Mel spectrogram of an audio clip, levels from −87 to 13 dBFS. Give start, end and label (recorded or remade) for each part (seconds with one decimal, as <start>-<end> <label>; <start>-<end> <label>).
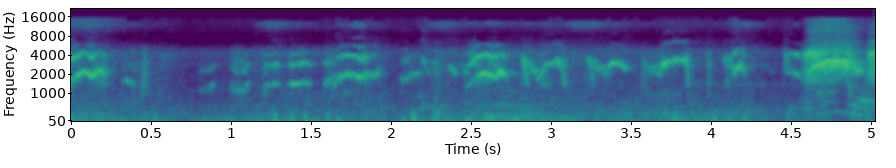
0.0-2.8 remade; 2.8-5.0 recorded

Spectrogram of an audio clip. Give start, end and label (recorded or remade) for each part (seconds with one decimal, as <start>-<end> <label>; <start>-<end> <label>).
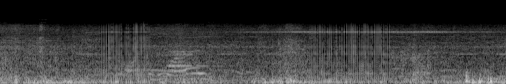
0.0-1.0 recorded; 1.0-1.5 remade; 1.5-3.1 recorded; 3.1-3.9 remade; 3.9-5.1 recorded

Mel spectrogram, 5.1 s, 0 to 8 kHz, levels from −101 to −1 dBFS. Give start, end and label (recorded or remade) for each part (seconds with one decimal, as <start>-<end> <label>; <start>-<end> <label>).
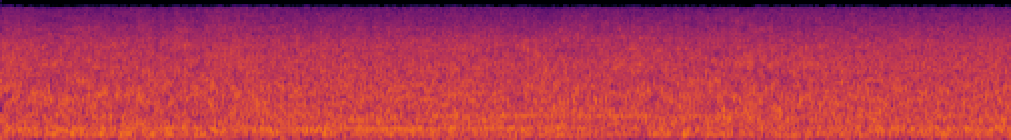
0.0-1.2 remade; 1.2-2.6 recorded; 2.6-4.1 remade; 4.1-5.1 recorded

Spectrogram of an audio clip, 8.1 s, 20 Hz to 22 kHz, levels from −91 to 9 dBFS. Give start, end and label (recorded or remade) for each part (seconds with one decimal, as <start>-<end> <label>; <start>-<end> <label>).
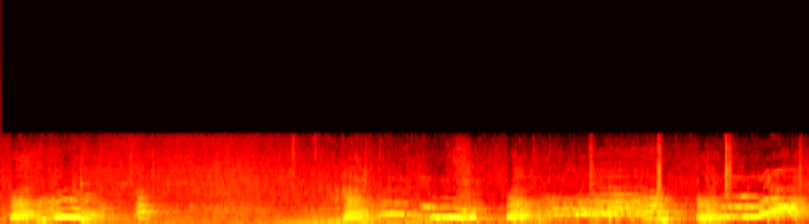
0.0-0.4 recorded; 0.4-2.9 remade; 2.9-5.8 recorded; 5.8-6.6 remade; 6.6-8.1 recorded

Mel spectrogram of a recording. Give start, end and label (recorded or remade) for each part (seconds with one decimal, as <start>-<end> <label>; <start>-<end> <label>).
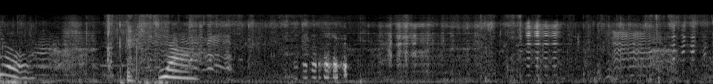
0.0-0.5 recorded; 0.5-1.0 remade; 1.0-3.2 recorded; 3.2-4.8 remade; 4.8-7.1 recorded

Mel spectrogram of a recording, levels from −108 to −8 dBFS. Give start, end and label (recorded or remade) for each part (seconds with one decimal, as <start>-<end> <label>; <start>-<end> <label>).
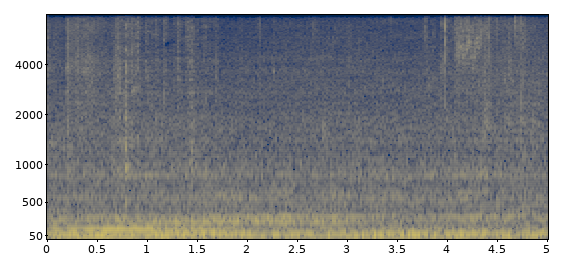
0.0-0.7 remade; 0.7-1.8 recorded; 1.8-3.2 remade; 3.2-4.3 recorded; 4.3-5.0 remade

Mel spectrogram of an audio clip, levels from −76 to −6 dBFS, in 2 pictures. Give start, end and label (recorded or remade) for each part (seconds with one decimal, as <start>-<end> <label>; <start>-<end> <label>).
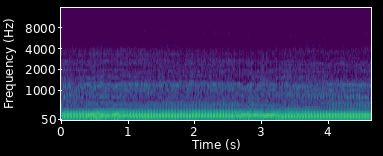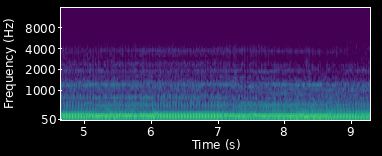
0.0-0.4 recorded; 0.4-1.0 remade; 1.0-2.6 recorded; 2.6-3.3 remade; 3.3-5.0 recorded; 5.0-6.1 remade; 6.1-7.0 recorded; 7.0-8.7 remade; 8.7-9.3 recorded

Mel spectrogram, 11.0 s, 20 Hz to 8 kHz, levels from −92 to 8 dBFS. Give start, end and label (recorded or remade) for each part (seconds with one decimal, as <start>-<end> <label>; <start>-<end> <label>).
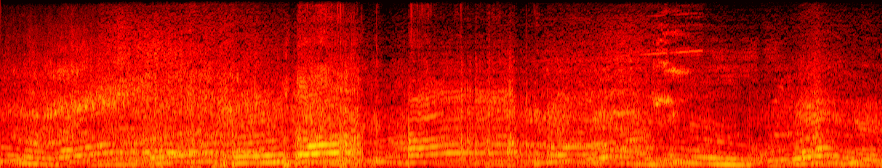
0.0-11.0 recorded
